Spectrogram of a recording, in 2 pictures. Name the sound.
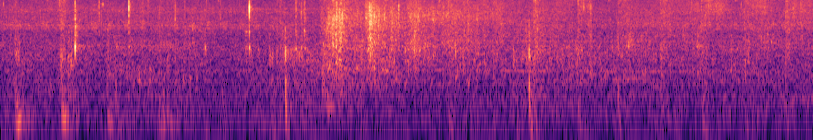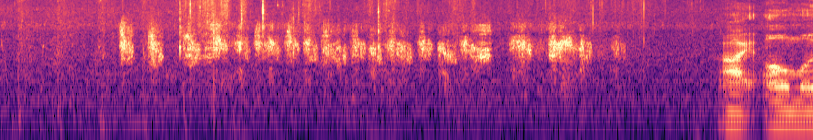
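ducks quacking in video game Hunt Showdown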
